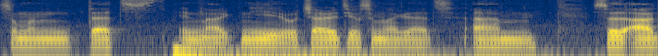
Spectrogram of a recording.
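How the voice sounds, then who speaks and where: Here a man talks at a moderate pace. His pitch is fairly low. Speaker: pageant contestant. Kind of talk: radio interview.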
